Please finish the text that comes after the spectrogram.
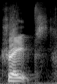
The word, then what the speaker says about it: Traipse: So, it's pronounced Traipse.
